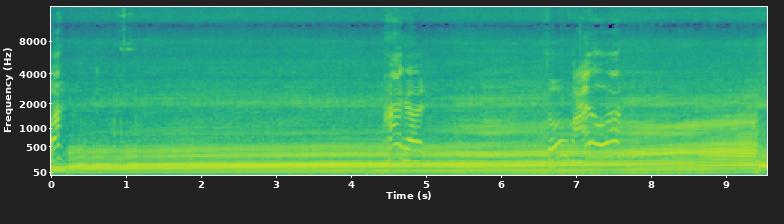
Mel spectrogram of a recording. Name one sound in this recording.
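A motorcycle engine drones steadily, its pitch rising as it speeds up.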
